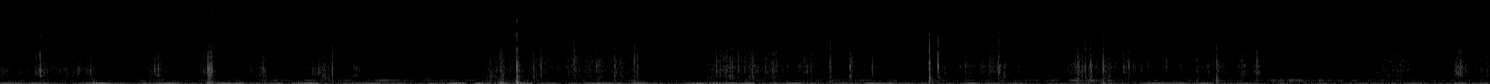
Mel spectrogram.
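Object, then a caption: Shag textile carpet and plastic comb. A white plastic comb scratches through the deep, soft pile of a large red shaggy textile carpet while the other hand rests on the carpet. Repeated bursts of crunchy, bright rustling and scratching come and go over a steady low hum. The strokes stay fairly quiet throughout.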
